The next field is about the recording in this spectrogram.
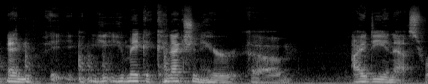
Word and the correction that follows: DE&I: That's what we had to, is that, did I say that right? – DE&I. – DE&I.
